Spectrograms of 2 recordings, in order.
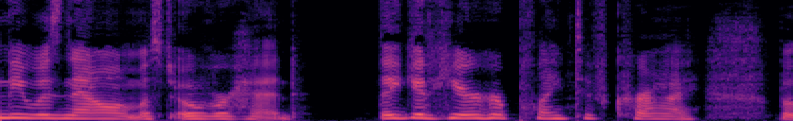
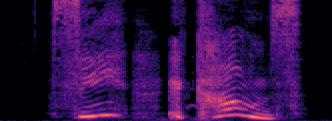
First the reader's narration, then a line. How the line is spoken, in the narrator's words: cried Curly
